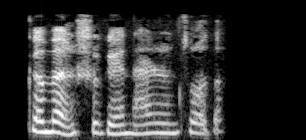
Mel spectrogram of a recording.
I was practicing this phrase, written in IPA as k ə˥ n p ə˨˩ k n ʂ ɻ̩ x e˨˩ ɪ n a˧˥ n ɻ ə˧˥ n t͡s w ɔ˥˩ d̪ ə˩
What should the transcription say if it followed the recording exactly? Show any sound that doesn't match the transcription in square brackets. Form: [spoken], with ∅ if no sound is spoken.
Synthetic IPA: k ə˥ n p ə˨˩ [∅] n ʂ ɻ̩ [k] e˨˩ ɪ n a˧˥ n ɻ ə˧˥ n t͡s w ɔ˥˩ d̪ ə˩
